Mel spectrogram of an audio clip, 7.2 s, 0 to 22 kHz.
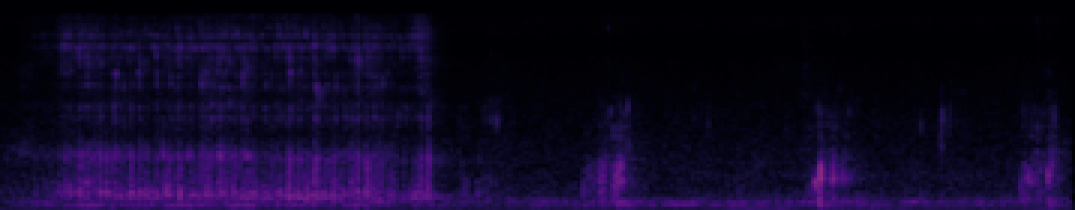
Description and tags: Slurping Coffee
A person slurping or drinking very hard on his coffee was recorded by using the Zoom H6 recorder with the XY Capsule on it.
Coffee, Drinking, Hot-Drink, OWI, Slurping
